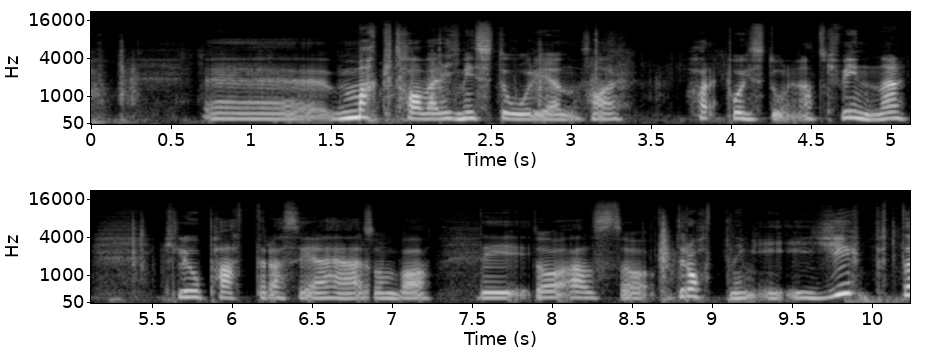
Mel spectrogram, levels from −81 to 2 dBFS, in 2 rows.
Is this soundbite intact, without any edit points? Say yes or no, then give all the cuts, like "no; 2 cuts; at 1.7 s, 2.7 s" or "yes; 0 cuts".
no; 7 cuts; at 2.3 s, 3.1 s, 3.9 s, 4.6 s, 6.8 s, 7.5 s, 7.9 s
